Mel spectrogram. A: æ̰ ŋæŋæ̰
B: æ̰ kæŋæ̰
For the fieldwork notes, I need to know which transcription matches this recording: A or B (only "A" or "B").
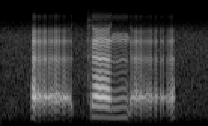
B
